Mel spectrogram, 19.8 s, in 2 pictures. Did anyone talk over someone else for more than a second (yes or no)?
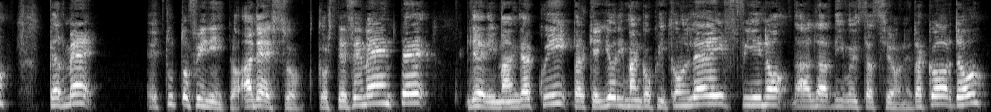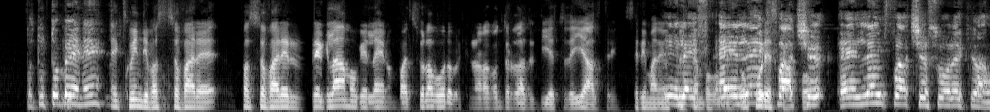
yes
